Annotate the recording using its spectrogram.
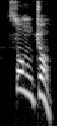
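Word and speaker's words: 送钟: 좀 자 쏭 쪽 이게 시기를 보내다 는 뜻인데 쏭 쫑 장례를 치른 달하는 발음과 똑같습니다 그래서 시계는 않으시는 게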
